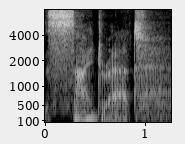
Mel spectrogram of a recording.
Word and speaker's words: Sidrat: I believe it's pronounced Sidrat. – Sidrat, like side quest that we're currently on.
